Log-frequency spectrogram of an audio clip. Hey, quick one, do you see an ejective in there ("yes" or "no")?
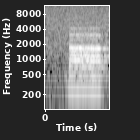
no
